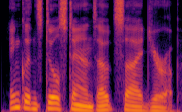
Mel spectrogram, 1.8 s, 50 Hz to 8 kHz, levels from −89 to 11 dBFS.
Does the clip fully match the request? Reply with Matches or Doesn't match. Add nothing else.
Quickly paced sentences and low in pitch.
Doesn't match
